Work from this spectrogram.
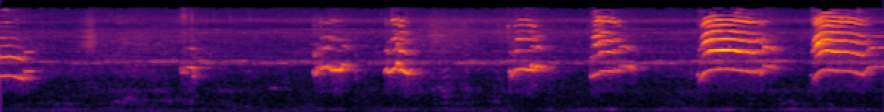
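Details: Playing kittens mew repeatedly, short calls at first growing longer and louder, one roughly every second, over a faint steady electrical tone and low background murmur.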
